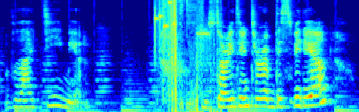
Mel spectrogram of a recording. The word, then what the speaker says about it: Vladimir: now the Earth sound Russian language doesn't know this sound and therefore you need to pronounce it as Vladimir here at the end Vladimir sorry to interrupt this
